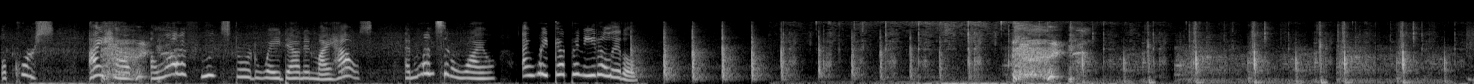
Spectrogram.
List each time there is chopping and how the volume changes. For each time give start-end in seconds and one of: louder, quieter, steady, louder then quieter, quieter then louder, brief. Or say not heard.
6.3-14.6 quieter then louder.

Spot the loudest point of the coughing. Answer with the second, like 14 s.
10 s.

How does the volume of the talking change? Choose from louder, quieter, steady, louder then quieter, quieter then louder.
steady.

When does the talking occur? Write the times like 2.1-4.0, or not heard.
0.0-6.5.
